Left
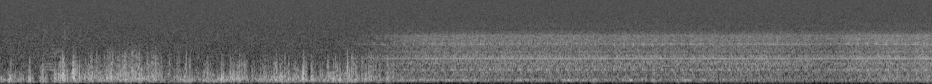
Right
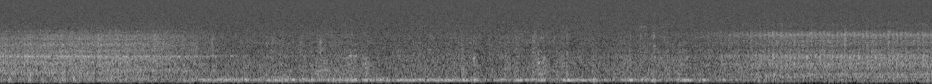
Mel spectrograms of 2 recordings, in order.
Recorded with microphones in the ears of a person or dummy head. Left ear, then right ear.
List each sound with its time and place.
Only background noise.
